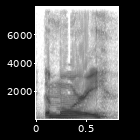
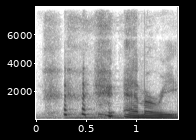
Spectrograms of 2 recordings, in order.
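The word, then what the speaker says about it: Emory: Sorry, Amori. Emery, please, James. Please, at least pronounce it correctly.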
